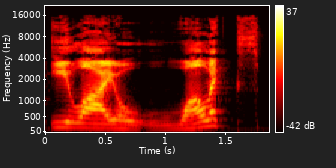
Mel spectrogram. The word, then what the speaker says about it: Eli Wallach: This time, Eli Wallach's playing him.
